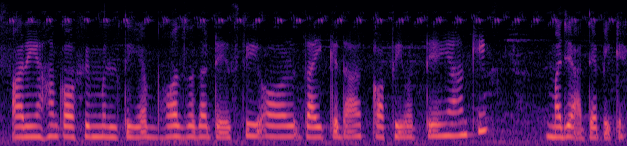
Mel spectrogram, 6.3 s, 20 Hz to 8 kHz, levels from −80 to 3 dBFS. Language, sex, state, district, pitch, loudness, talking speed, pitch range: Hindi, female, Uttar Pradesh, Jyotiba Phule Nagar, 215 Hz, -28 LUFS, 200 wpm, 210-225 Hz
